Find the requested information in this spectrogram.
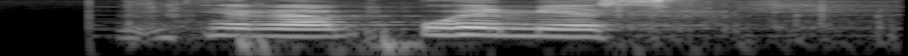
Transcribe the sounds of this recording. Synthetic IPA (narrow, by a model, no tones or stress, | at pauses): herːɑpuhemːiæs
